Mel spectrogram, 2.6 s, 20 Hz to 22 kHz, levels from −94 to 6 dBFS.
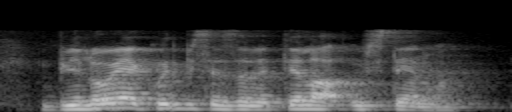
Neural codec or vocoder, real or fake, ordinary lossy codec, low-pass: vocoder, 44.1 kHz, 128 mel bands every 256 samples, BigVGAN v2; fake; none; 7.2 kHz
